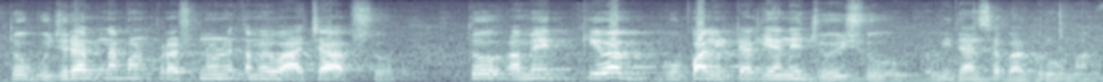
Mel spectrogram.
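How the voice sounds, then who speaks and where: A man poses a carefully framed, formal question in an interview. His voice is fairly high and sounds roomy and echoey, with faint noise underneath. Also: normal speed.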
